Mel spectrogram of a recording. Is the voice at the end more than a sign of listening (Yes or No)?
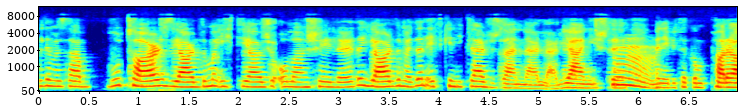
No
